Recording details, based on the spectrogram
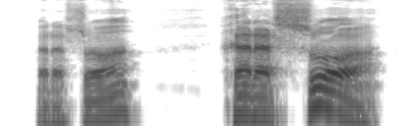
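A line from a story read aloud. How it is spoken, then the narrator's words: Pleased exclamation, chief. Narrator (Russian): воскликнул довольный вождь Натангов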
